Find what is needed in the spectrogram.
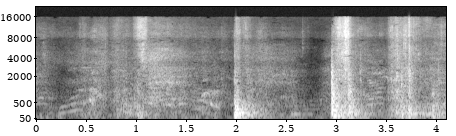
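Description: A wooden crate full of seed potatoes being loaded onto a pickup truck bed: two thumps about a second apart, the first the louder.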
